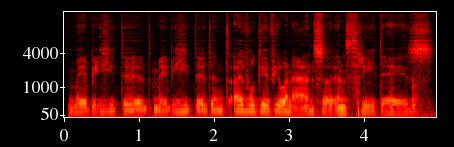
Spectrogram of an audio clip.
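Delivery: high, soft, slow evasive reply; holding back, imitated. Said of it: "like, holding back".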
